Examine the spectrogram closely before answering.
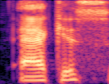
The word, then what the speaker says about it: Jacas: Jacas is how it's pronounced.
